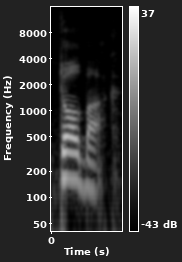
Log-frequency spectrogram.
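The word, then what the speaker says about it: d'Holbach: Well, Theo Mackey is saying the H is silent. There's no, it's pronounced Dolbach.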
